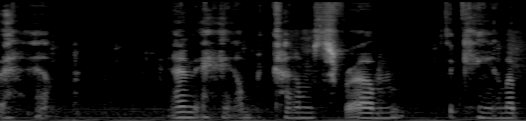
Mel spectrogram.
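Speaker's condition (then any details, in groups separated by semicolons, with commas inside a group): MS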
